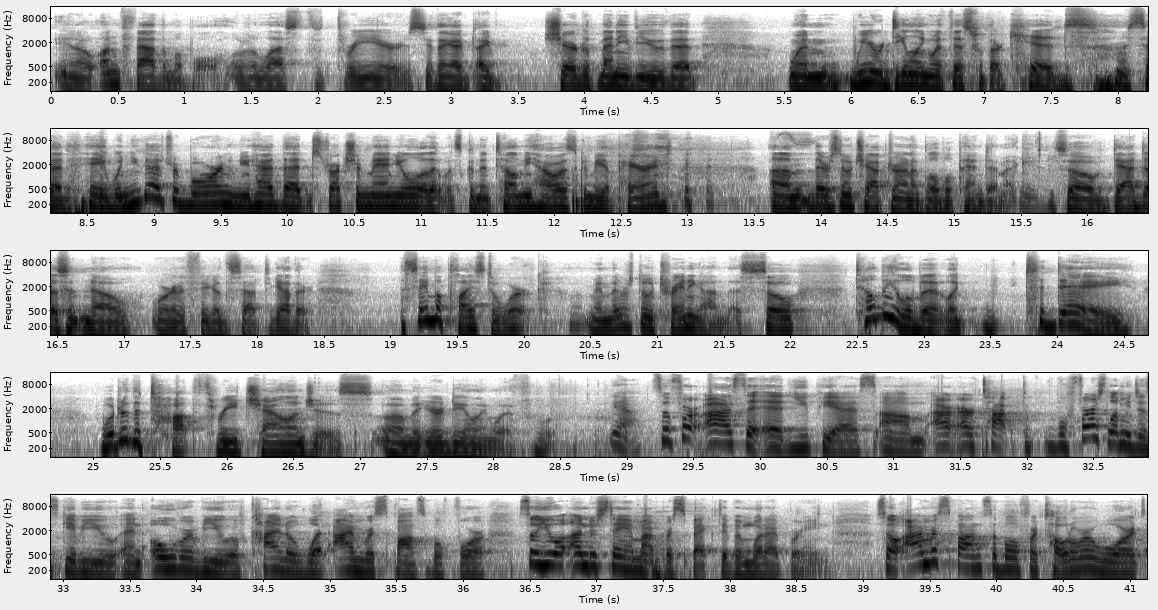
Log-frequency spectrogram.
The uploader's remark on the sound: During this live event that was hosted at our Chandler office in front of a room full of Voya employees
